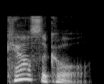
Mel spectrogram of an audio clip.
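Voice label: "calcicole", English, British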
